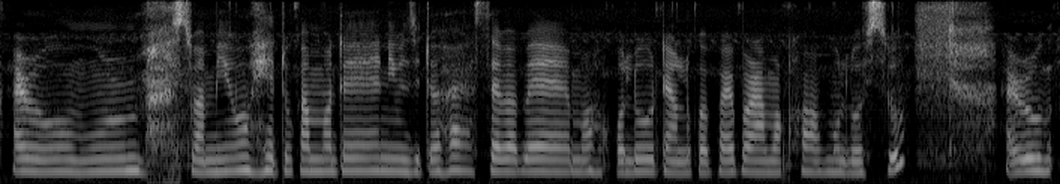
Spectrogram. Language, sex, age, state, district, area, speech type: Assamese, female, 18-30, Assam, Sivasagar, rural, spontaneous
